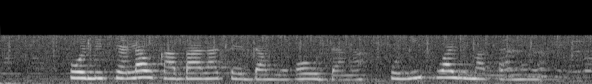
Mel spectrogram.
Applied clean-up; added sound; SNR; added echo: none; Frying (food); 13 dB; reverberation time 0.8 s.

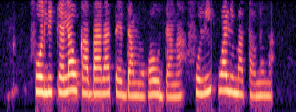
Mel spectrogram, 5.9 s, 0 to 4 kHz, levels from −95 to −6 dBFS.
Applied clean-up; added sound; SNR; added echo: none; none; none; none.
